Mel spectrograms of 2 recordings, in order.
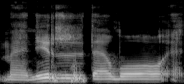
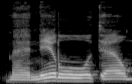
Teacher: karena hamzah wasal maka ra-nya dibaca tebal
